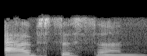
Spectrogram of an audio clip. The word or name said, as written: abscisin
